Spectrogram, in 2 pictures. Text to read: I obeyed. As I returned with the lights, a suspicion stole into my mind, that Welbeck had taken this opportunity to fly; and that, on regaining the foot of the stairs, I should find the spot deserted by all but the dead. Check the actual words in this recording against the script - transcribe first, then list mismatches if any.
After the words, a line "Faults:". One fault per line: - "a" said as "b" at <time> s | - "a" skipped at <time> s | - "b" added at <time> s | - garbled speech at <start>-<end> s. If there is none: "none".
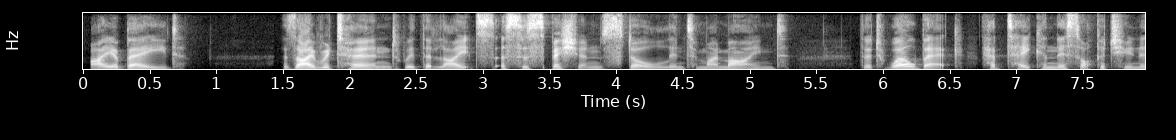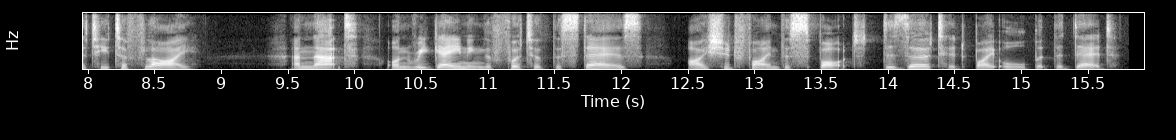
I obeyed. As I returned with the lights, a suspicion stole into my mind, that Welbeck had taken this opportunity to fly; and that, on regaining the foot of the stairs, I should find the spot deserted by all but the dead.
Faults:
none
